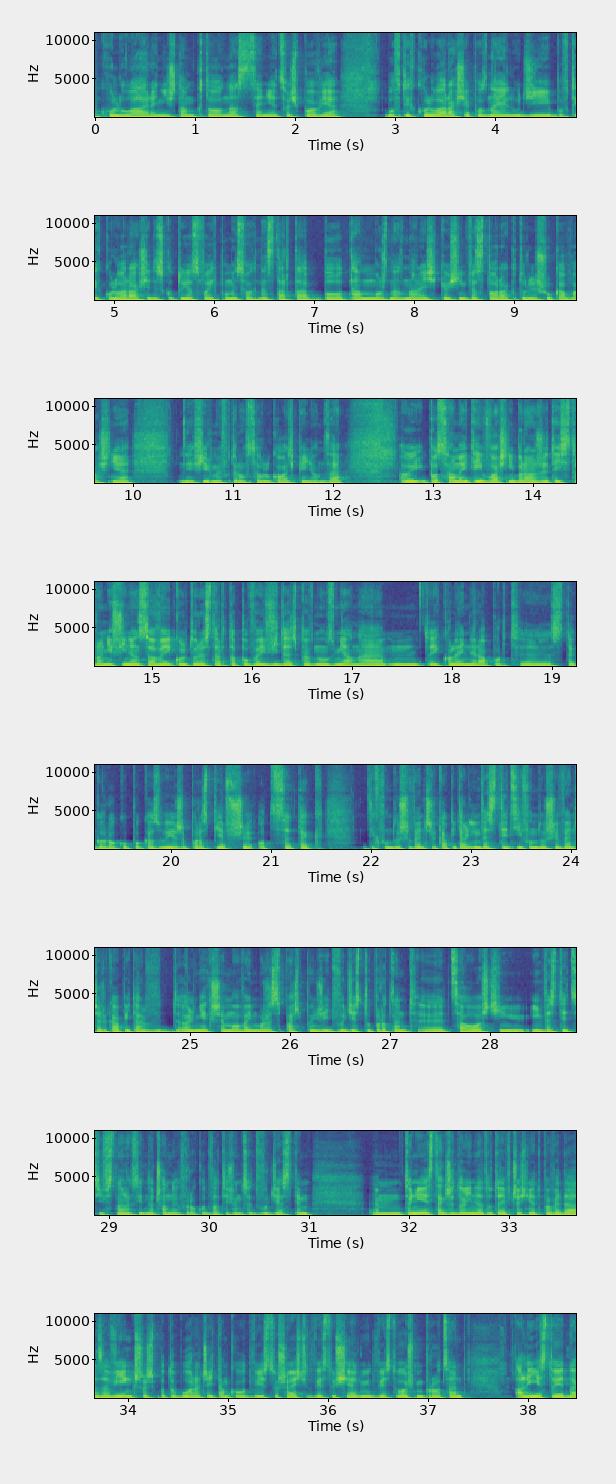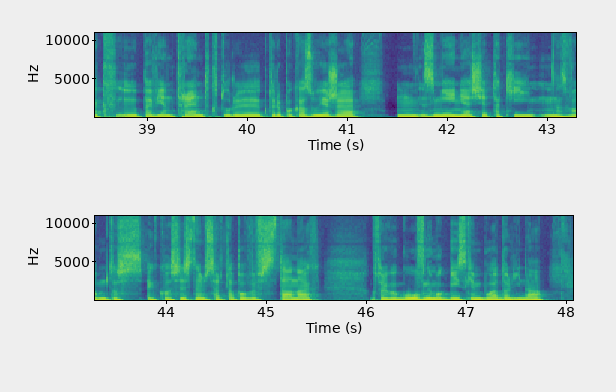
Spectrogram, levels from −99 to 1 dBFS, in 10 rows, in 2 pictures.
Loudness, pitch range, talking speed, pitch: -14 LUFS, 100-125 Hz, 165 wpm, 110 Hz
